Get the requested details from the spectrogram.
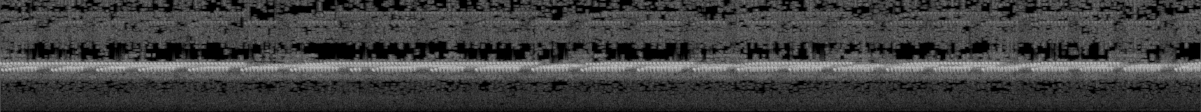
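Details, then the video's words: Insect trilling pulses on without pause, a bright high-pitched buzz with a gentle rhythmic pulsing about twice per second, unbroken for twelve seconds. "Nature Sound of nature sounds scenery L · insect"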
